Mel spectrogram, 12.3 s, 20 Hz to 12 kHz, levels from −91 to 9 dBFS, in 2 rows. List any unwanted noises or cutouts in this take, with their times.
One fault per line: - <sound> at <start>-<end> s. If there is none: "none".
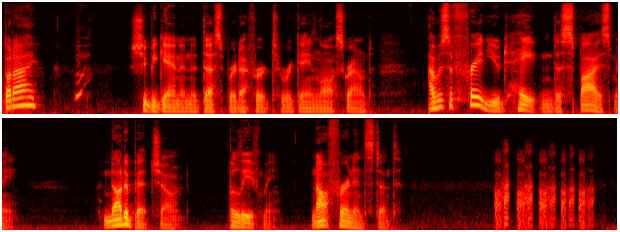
- laugh at 0.7-0.9 s
- laugh at 11.1-12.1 s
